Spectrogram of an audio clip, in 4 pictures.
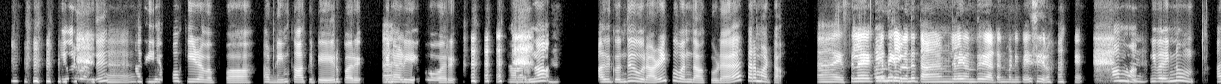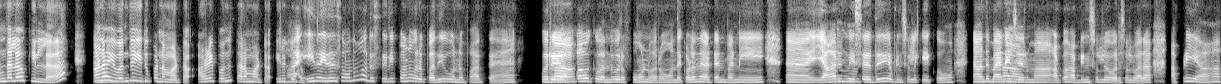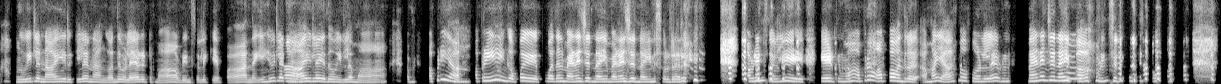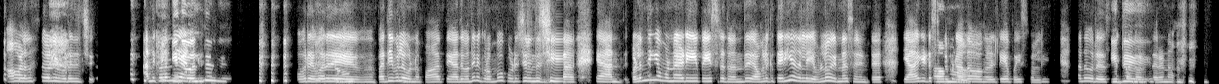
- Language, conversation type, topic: Tamil, podcast, அந்த நபரை நினைத்து இன்னும் சிரிப்பு வரும் ஒரு தருணத்தை சொல்ல முடியுமா?
- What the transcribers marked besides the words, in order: laughing while speaking: "ஆ"; distorted speech; laughing while speaking: "அ"; mechanical hum; static; unintelligible speech; in English: "அட்டெண்ட்"; laughing while speaking: "பேசிருவாங்க, அ"; tapping; other background noise; in English: "ஃபோன்"; in English: "அட்டெண்ட்"; "பேசுறது" said as "வீசறது"; in English: "மேனேஜர்மா"; in English: "மேனேஜர்"; in English: "மேனேஜர்"; laugh; chuckle; other noise; in English: "ஃபோன்ல?"; laughing while speaking: "மேனேஜர் நாய்ப்பா அப்டின்னு சொல்லி குடுத்துட்டுப்போ"; in English: "மேனேஜர்"; laughing while speaking: "இது வந்து, ரொம் ம்"; drawn out: "ஒரு"; laughing while speaking: "அது வந்து எனக்கு ரொம்ப பிடிச்சிருந்துச்சுயா! … சிரிப்பான ஒரு தருணம்"; laugh; in English: "இன்னோசென்ட்"; drawn out: "ஆமா"; drawn out: "இது"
